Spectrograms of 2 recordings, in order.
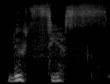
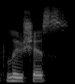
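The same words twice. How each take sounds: First: Lucius said slowly as LOO-see-us. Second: Lucius said as LOO-shus. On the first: Host naming a favoured version, Lucius as LOO-see-us. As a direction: stretch "Lucius" into three syllables with a hissed S, LOO-see-us. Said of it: "I like Lucius". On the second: Host giving the other reading, Lucius as LOO-shus. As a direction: say "Lucius" in two syllables with SH in the middle. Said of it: "I always read it as Lucius". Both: Shown as a demonstration.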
